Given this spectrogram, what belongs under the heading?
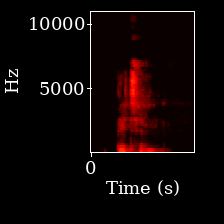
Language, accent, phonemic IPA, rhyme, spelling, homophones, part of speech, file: English, Southern England, /ˈbɪt.ən/, -ɪtən, bitten, Bitterne, verb / adjective, LL-Q1860 (eng)-bitten.wav
- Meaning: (verb) past participle of bite; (adjective) 1. That has received a bite 2. Abruptly cut off, as roots or leaves may be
